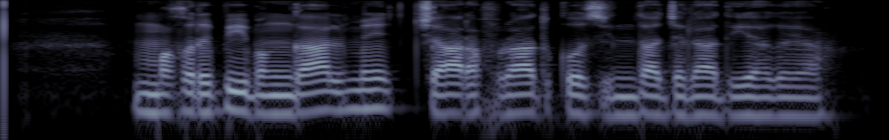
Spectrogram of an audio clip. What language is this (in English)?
Urdu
